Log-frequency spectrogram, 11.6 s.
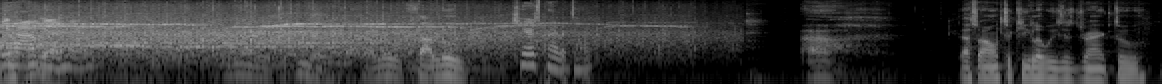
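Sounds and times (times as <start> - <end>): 
applause: 0.0 - 7.5
speech: 4.0 - 6.0, 9.6 - 11.5.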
